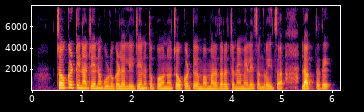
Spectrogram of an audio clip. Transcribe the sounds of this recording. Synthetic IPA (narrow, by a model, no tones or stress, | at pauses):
t͡ʃɐwkɐʈːinɐd͡ʒeːnuɡuɽuɡɐɭɐlːid͡ʒeːnut̪upːɐʋɐnːut͡ʃɐwkɐʈːue̞mbɐmɐɾɐd̪ɐɾɐt͡ʃɐneme̞ːle̞sɐŋɡɾɐɦisɐlaːɡ̚t̪ɐd̪e̞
